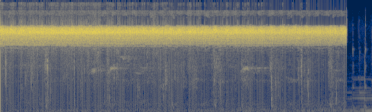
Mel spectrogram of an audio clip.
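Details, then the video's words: Cicada droning in the forest at Abhayaranyam, Kaprikkadu, Ernakulam, Kerala, heard while walking through the woods: a steady, high, unbroken shrill hum that stops abruptly near the end, with faint small-bird chirps beneath. "ചെറിയ ചെറിയ പക്ഷികൾ ഇങ്ങനെ ചിലക്കുന്ന ശബ്ദം കേൾക്കാം പിന്നെ ഈ ചീവീട് എന്ന് പറയുന്ന സംഭവം ഉണ്ടല്ലോ അതിന്റെ ഒരു ശബ്ദം കേൾക്കാൻ ഭയങ്കര രസമാണ്"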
